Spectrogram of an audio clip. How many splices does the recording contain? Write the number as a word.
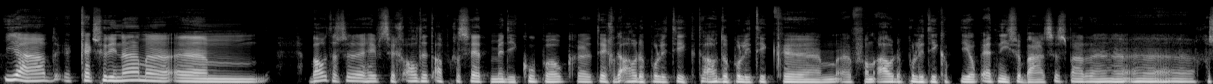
three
